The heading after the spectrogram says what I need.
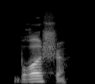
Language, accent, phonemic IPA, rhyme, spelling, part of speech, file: French, France, /bʁɔʃ/, -ɔʃ, broche, noun / verb, LL-Q150 (fra)-broche.wav
- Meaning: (noun) 1. brooch, pin 2. spit, skewer 3. spike, peg; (verb) inflection of brocher: 1. first/third-person singular present indicative/subjunctive 2. second-person singular imperative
